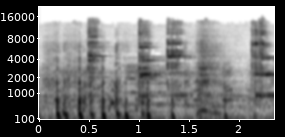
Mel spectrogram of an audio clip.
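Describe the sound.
A few bright clinks of wine glasses meeting in a toast, each leaving a short ringing tail, heard among several people talking and cheering.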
